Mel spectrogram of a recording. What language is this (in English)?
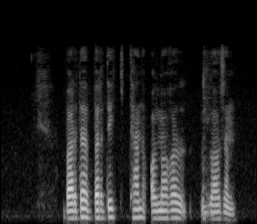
Uzbek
